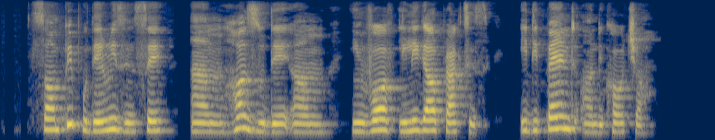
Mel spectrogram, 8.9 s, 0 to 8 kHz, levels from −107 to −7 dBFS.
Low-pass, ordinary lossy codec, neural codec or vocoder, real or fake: none; none; none; real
